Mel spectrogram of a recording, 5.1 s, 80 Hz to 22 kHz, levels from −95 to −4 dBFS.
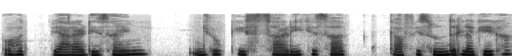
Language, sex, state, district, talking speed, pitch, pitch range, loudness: Hindi, male, Himachal Pradesh, Shimla, 130 wpm, 210 Hz, 200-220 Hz, -16 LUFS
